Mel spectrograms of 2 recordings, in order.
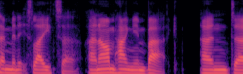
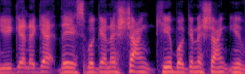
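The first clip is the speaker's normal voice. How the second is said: mock rowdy, rough, loud yelled delivery; 4 semitones higher than usual. Retelling being chased by a group of lads: imitating chavs shouting threats. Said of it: "they're shouting".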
